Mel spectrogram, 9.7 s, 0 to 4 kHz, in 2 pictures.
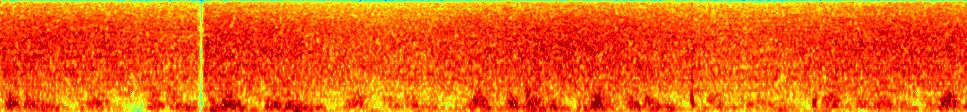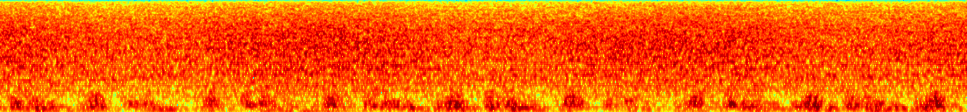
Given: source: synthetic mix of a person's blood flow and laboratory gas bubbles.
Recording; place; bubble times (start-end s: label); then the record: Doppler ultrasound of blood flow; precordium
3.43-3.51 s: bubbles
4.03-4.12 s: bubbles
From the record:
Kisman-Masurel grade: 112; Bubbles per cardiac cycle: 1 to 2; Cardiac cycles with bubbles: 1 to 10%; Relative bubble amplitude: moderate (0.250 to 0.450); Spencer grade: 1 (occasional bubble signal discernible with the cardiac motion signal, with majority of cardiac periods free of bubbles); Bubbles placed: anywhere in the cardiac cycle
